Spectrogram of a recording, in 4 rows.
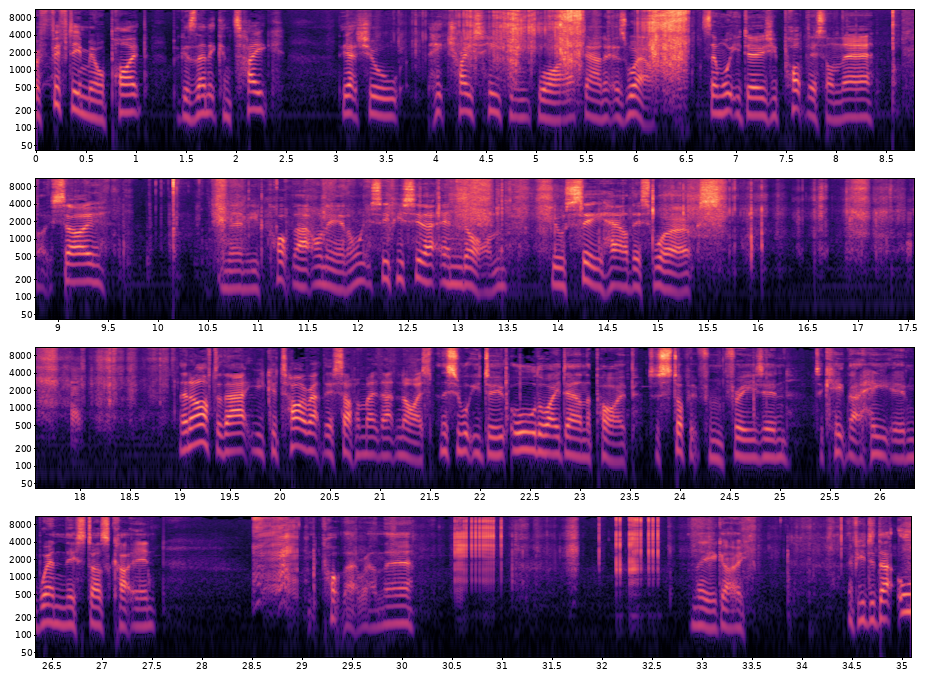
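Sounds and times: cable tie zipping rattle: 0:03.5 - 0:06.7, 0:08.6 - 0:19.0, 0:28.5 - 0:29.2, 0:30.5 - 0:33.6
foam scraping against pipe: 0:10.4 - 0:19.1.

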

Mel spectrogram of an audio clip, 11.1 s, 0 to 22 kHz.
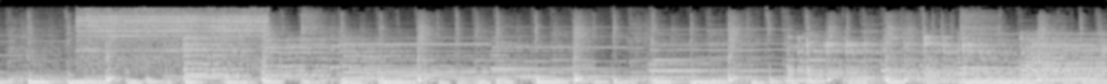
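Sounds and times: circular saw cutting wood: 0:00.8 - 0:02.7.

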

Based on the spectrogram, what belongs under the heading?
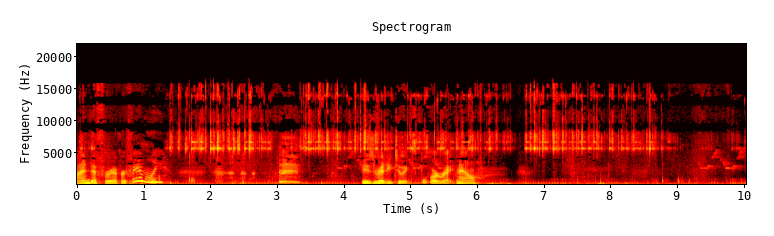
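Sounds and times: rustling and soft bumps: 0:01.2 - 0:10.0
high chirps: 0:01.4 - 0:10.0.

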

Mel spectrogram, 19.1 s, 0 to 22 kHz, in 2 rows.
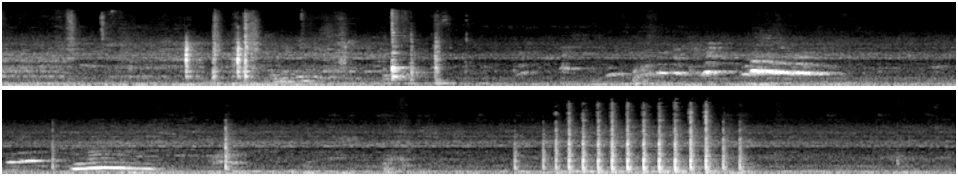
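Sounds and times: wavering pitched vocal sound: 0:09.6 - 0:11.2.

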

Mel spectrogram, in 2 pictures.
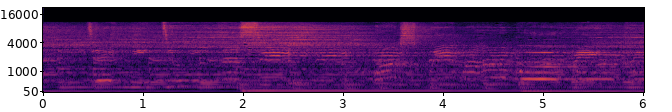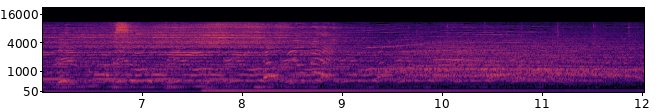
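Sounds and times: crowd cheering and whooping: 0:07.1 - 0:12.0.

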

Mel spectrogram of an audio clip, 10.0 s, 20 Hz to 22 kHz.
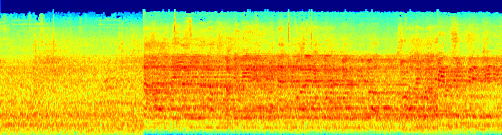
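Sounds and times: stadium crowd ambience: 0:00.0 - 0:10.0.

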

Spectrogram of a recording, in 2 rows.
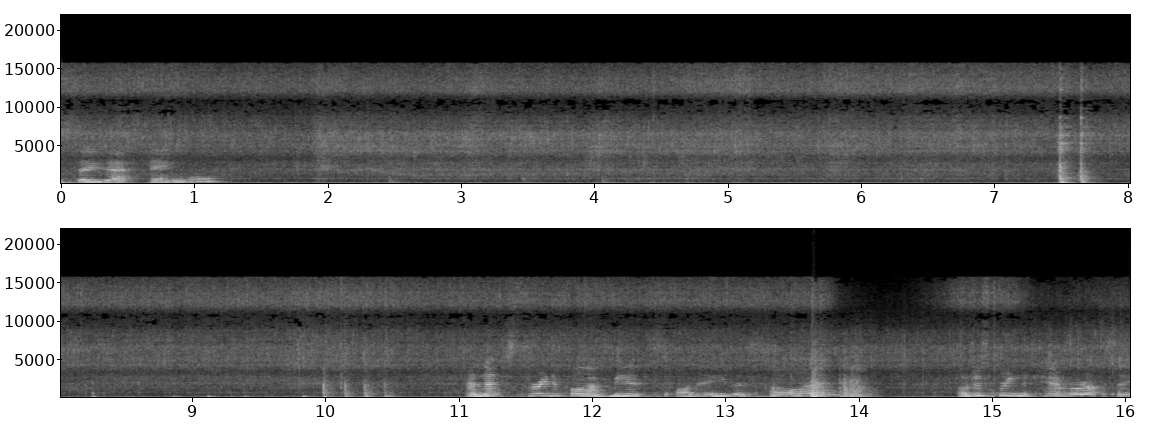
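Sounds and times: chicken sizzling in a pan: 0:00.0 - 0:16.0.

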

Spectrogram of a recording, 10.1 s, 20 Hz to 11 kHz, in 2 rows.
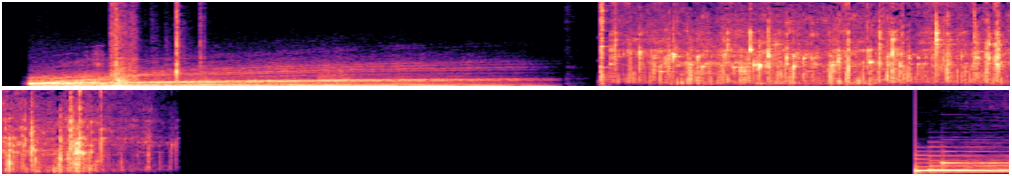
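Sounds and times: rising synthetic swell: 0:00.1 - 0:02.8
low hum: 0:00.2 - 0:02.8
small hard pieces clattering: 0:03.0 - 0:05.9.

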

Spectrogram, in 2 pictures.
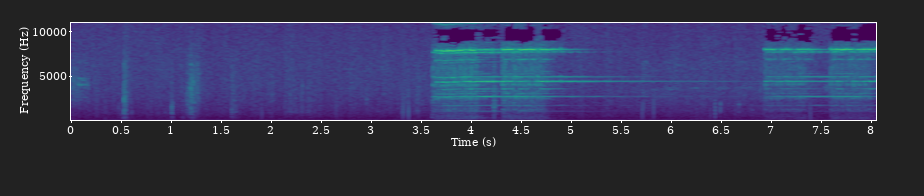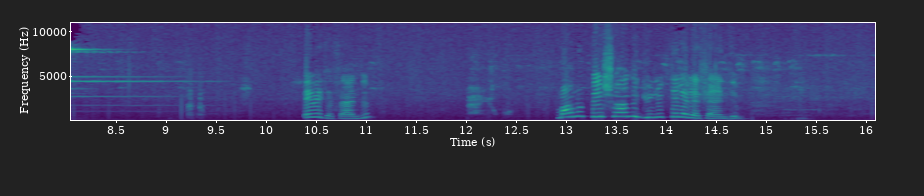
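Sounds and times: telephone bell ringing: 0:03.6 - 0:09.8.

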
